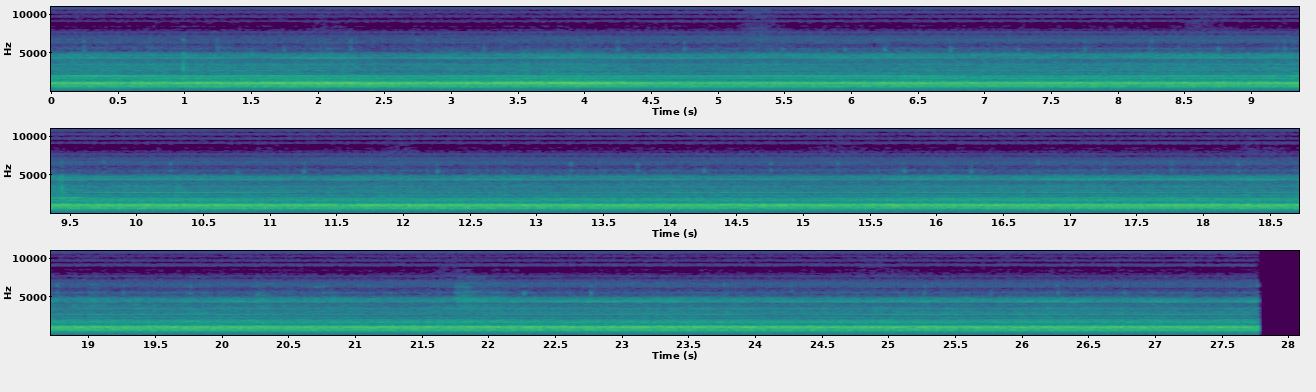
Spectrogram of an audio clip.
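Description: Steady mechanical running noise, strongest in the middle range with a few faint steady tones over it, with no change in rhythm; it cuts off suddenly just before the end.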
